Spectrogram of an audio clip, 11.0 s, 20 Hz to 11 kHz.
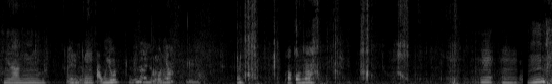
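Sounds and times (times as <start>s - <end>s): child chewing crisp snack: 0.1s - 10.2s.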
